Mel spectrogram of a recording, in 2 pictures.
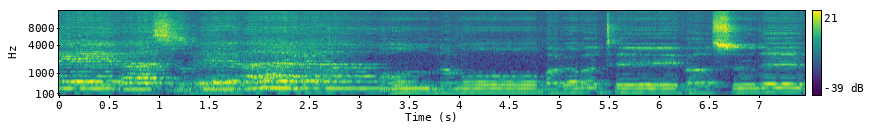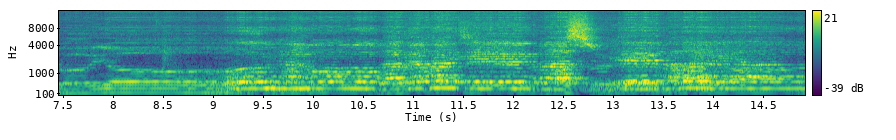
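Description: A man chanting a Sanskrit devotional mantra in a slow melody, holding long notes with gentle rises and falls in pitch.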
